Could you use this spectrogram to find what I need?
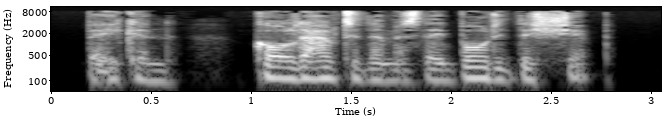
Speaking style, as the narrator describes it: John said hoarsely

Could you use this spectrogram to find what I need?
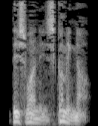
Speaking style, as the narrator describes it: Hetar grunted

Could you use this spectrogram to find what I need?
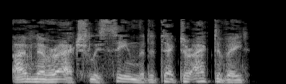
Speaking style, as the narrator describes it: Miller said, his voice rough and faint after his coughing fit

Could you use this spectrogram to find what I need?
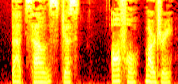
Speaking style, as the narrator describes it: Mom said, her voice stuck in quicksand

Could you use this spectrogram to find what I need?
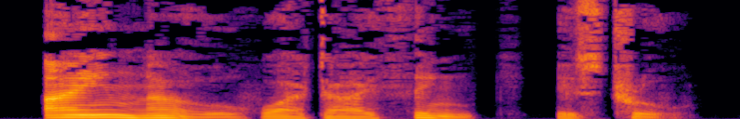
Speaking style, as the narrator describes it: she said calmly

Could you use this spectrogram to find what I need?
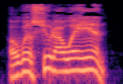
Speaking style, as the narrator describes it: I shouted

